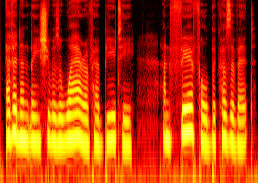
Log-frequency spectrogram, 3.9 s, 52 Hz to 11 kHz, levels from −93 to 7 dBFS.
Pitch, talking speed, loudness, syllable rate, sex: 180 Hz, 185 wpm, -17 LUFS, 6.4 syllables/s, female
